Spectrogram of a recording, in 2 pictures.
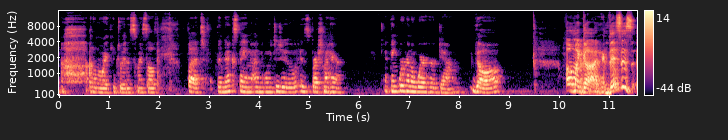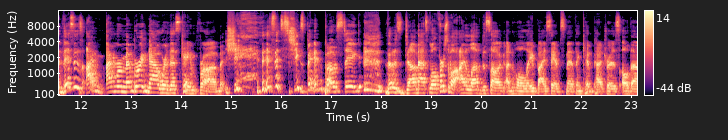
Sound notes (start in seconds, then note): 15.0 laughs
